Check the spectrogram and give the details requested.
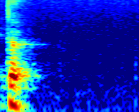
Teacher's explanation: quand on prononce le T, comme c'est une occlusive sourde, elle est nette et donc elle est resserrée sur elle-même. Elle n'est pas expansive. Et donc ça donne quelque chose de serré dans l'axe, ça fait T.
